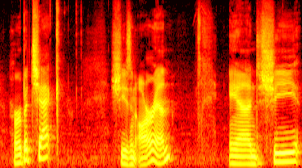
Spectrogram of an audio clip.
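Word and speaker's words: Hrbacek: And that's by Jenny, I believe her last name is pronounced Herbacek.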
